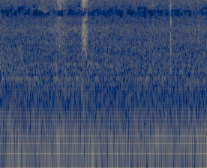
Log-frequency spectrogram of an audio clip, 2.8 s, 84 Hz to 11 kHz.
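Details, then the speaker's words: 2003-2007 Honda Accord 2.4L at idle after power steering pump replacement and bleeding air lock to lock; steady low rumble with no whine, pump quiet and healthy, steering much better: normal power steering pump operation. "And as you can hear, no more whining from this steering pump."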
